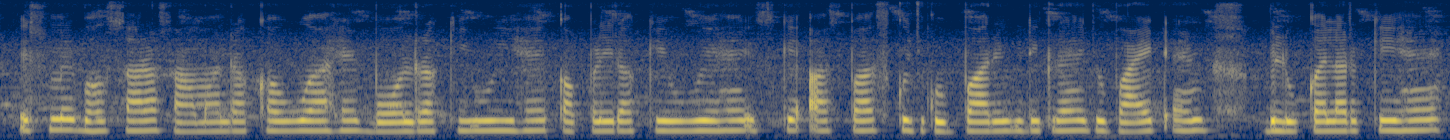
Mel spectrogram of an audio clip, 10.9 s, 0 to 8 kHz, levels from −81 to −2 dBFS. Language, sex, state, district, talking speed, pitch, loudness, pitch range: Hindi, female, Bihar, Gopalganj, 170 wpm, 210 Hz, -20 LUFS, 205-215 Hz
